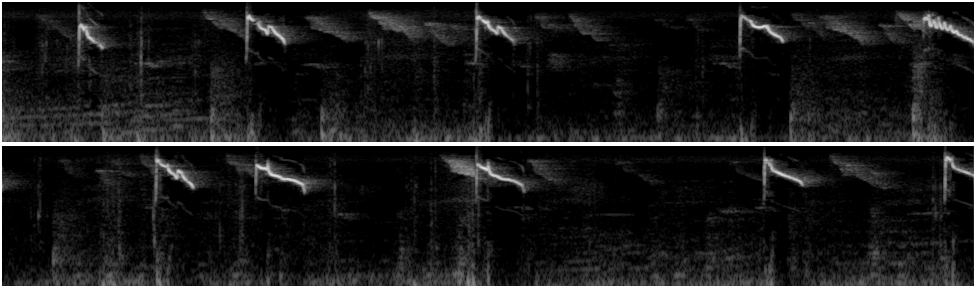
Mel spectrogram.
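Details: Ngalas song of a Buxtoni Oriental white-eye, played as a lure so other white-eyes sing quickly: a steady series of thin, piercing, downward-sliding whistles, singly or doubled, about every second, over a quiet background.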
